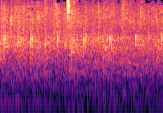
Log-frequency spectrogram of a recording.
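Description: A crowd applauds steadily, many hands clapping in a dense, even wash of sound at moderate volume with no voices rising above it.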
